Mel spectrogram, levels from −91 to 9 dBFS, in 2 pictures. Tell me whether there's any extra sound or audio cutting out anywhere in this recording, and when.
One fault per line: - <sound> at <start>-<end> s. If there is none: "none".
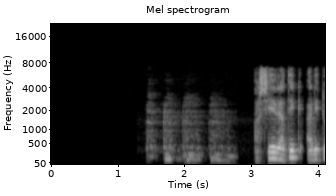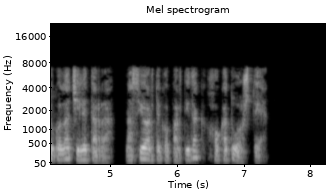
- throat clearing at 1.4-2.8 s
